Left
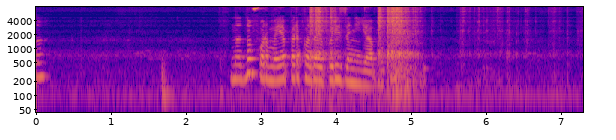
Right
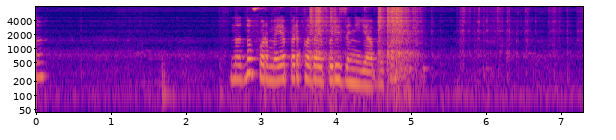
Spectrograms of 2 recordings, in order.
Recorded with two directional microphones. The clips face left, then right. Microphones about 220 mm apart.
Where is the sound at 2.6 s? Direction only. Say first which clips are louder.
Right 4 dB; 45° right (ahead or behind).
